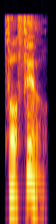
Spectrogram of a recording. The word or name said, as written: fulfil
